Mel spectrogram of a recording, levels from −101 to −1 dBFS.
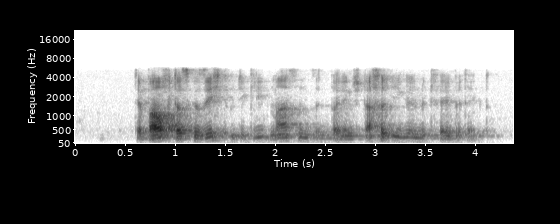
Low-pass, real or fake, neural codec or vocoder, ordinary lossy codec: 5.4 kHz; real; none; Opus, 24 kbps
